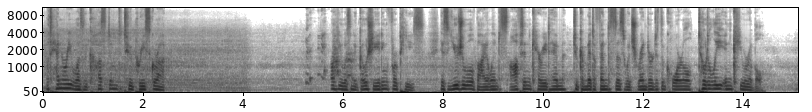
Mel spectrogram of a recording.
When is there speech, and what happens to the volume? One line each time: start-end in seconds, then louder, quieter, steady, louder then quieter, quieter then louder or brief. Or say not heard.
0.0-2.5 brief
5.8-14.4 steady.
